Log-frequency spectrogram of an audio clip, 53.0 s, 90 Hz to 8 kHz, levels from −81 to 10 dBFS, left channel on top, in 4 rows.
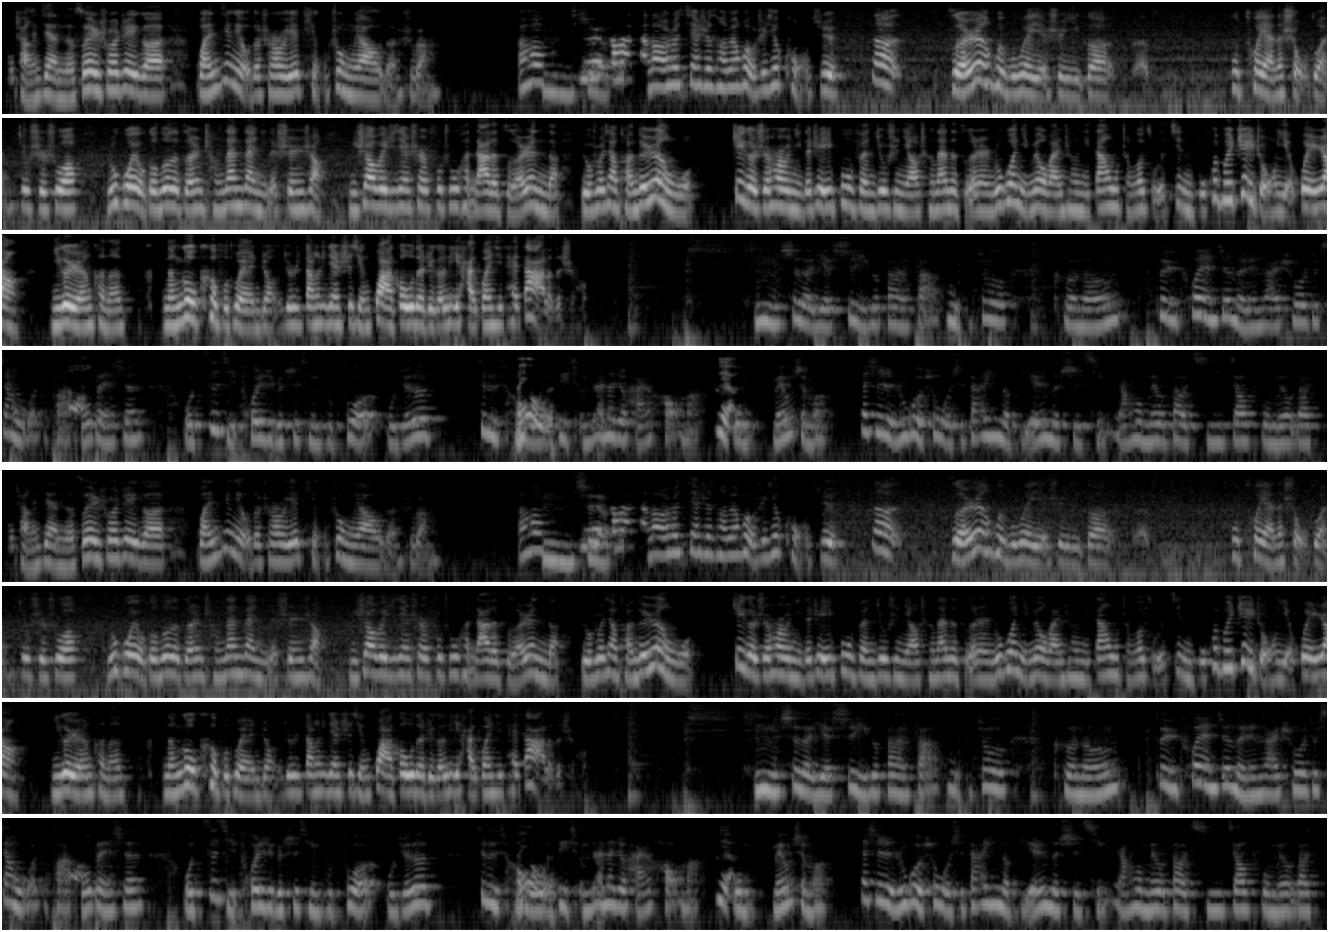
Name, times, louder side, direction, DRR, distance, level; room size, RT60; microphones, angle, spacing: voice 1, 0.2-4.4 5.2-5.4 5.8-8.4 8.7-9.0 9.5-11.5 12.3-14.0 14.3-20.2 20.6-26.7 27.0-27.7 28.1-32.2 36.0-36.1 40.4-40.6 44.9-45.3 46.9-47.1, left 5 dB, 50° left, 0.4 m, -29 dB
voice 2, 5.4-6.1 34.0-35.9 36.2-37.7 38.0-44.1 44.5-46.7 47.1-48.0 48.3-52.8, right 3 dB, 50° right, 1.2 m, -39 dB
sound 1, 8.2-17.6, equal, 10° right, 1.6 m, -52 dB
sound 2, 24.1-38.6 39.1-42.6, left 1 dB, 75° right, 5.2 m, -56 dB
15.0 x 6.9 x 3.9 m
head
